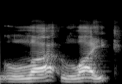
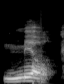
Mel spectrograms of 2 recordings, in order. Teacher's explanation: one is toward the front of the mouth as in like and another one is in the back of the mouth milk so the tongue is up towards the back you don't have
